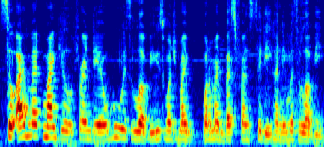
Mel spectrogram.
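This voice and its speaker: The woman's fairly low-pitched voice carries an animated tone. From Trinidad. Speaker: storytime vlogger. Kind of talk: storytelling monologue. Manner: fast.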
